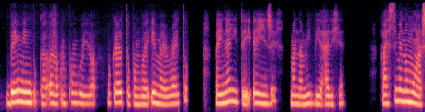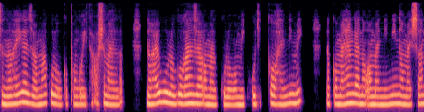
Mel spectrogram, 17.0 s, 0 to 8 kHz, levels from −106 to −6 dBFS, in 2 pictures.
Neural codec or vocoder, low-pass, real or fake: codec, 16 kHz, 0.4 kbps, LongCat-Audio-Codec; 7.2 kHz; fake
